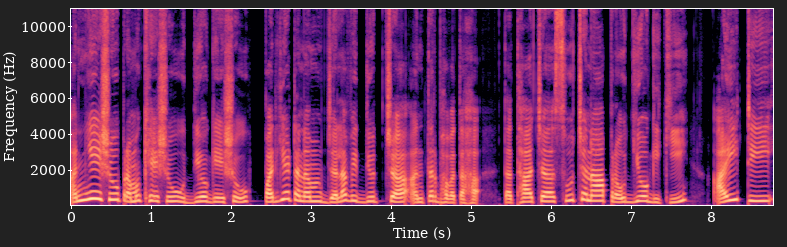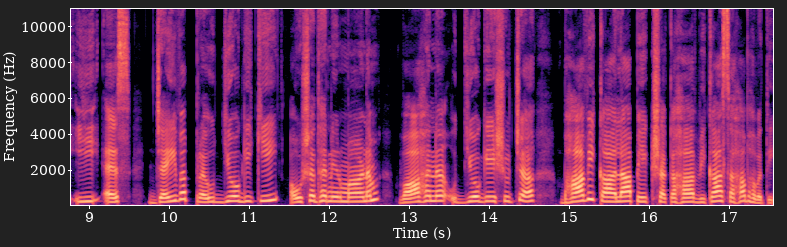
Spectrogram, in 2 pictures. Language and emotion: Sanskrit, neutral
